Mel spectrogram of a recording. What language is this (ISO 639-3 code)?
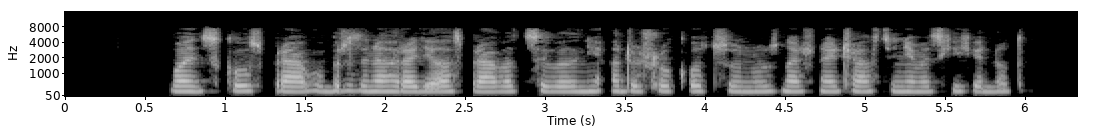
ces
